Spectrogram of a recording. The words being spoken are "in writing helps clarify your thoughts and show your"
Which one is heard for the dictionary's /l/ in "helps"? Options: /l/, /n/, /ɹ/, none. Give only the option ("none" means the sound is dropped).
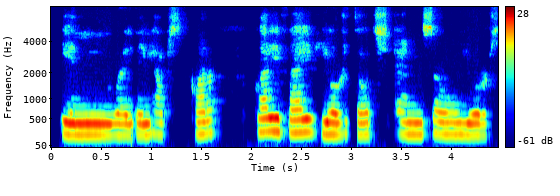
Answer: none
